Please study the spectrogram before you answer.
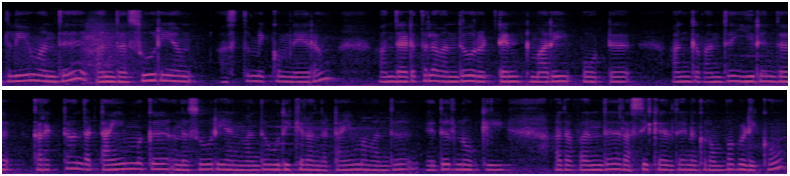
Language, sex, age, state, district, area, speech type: Tamil, female, 30-45, Tamil Nadu, Salem, urban, spontaneous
